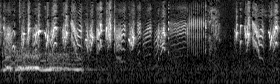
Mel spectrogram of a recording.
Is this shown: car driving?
no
